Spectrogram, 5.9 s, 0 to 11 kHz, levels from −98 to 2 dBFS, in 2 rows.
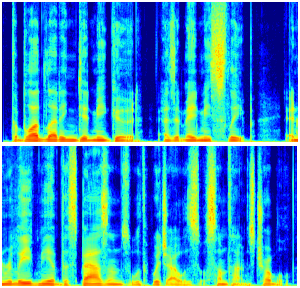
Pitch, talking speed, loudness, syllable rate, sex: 90 Hz, 235 wpm, -21 LUFS, 5.8 syllables/s, male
